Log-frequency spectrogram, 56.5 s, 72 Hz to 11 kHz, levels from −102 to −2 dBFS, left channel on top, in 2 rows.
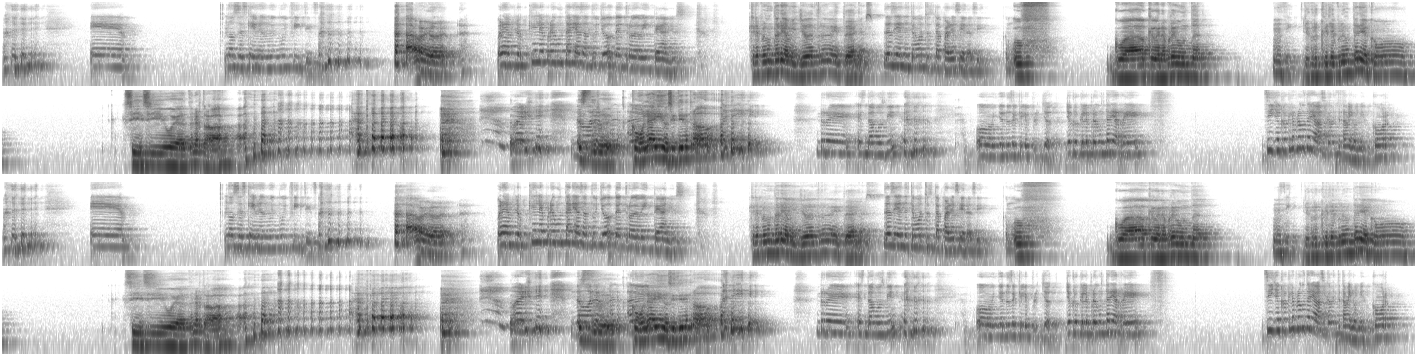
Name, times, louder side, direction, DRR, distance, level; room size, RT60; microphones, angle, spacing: voice 1, 0.0-1.1 1.8-2.5 4.4-7.2 9.9-14.1 17.6-19.6 20.1-20.3 25.4-25.8 33.8-35.1 37.8-41.3 42.7-43.4 44.1-47.1 47.7-49.3 49.5-51.5 53.5-56.0, right 1 dB, 30° right, 3 dB, 5.9 m, -39 dB
voice 2, 7.8-9.3 15.0-17.4 20.2-20.9 22.2-24.0 25.4-25.6 26.0-28.1 30.7-33.7 35.3-36.4 37.0-37.5 38.4-38.7 39.8-40.5 40.9-42.9, left 2 dB, 80° left, 1 dB, 5.0 m, -26 dB
27.5 x 20.5 x 9.8 m, 0.85 s
head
